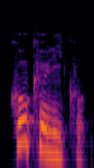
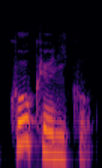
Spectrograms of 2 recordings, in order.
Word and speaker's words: coquelicot: On continue avec un mot qui est très beau, c'est une fleur, qui est le coquelicot. Le coquelicot.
